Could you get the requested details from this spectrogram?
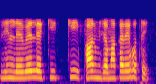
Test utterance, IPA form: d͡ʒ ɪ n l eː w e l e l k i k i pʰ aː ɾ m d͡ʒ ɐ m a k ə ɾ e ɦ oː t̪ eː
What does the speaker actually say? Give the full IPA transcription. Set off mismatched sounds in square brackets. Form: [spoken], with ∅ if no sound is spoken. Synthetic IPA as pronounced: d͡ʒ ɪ n l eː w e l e [∅] k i k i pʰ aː ɾ m d͡ʒ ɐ m a k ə ɾ e ɦ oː t̪ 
